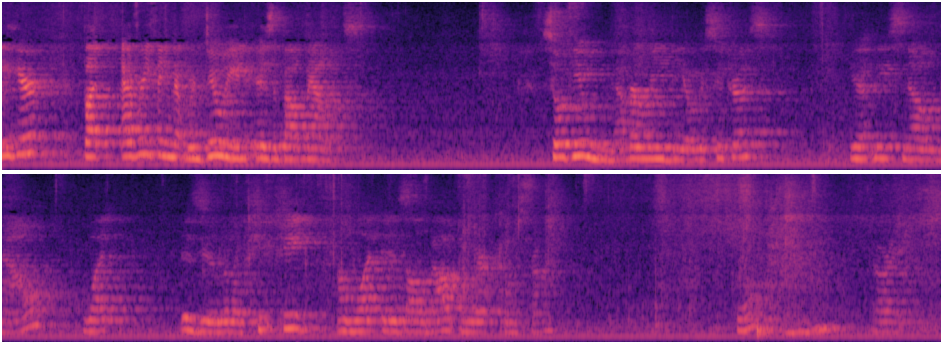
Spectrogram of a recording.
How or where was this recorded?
live audience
